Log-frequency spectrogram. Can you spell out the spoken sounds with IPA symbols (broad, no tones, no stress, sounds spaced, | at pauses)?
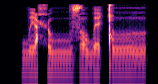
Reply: w e ħ uː z ɔ w ɛ ǃ ʊː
